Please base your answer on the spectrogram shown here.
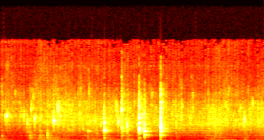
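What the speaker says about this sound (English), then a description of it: "Now we need to fry these onions until they turn into dark brown in color." Four sliced onions frying in about seven or eight tablespoons of oil, a soft, fairly quiet sizzle with a few light clicks and scrapes as they are stirred.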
